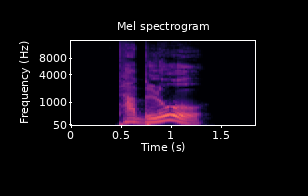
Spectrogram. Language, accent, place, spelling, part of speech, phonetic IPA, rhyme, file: German, Germany, Berlin, Tableau, noun, [taˈbloː], -oː, De-Tableau.ogg
- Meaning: 1. tableau (arrangement of actors on stage or screen) 2. painting 3. display poster 4. table, chart, ranking 5. tenant directory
